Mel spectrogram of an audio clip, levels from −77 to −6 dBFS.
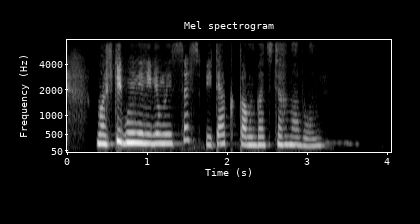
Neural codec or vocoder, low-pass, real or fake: codec, 16 kHz, 0.5 kbps, X-Codec, HuBERT features, trained on general audio; 7.2 kHz; fake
